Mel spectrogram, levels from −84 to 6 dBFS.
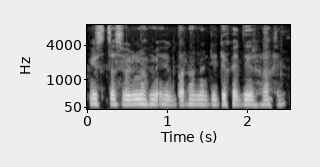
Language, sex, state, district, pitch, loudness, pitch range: Hindi, male, Arunachal Pradesh, Lower Dibang Valley, 125 Hz, -15 LUFS, 120-130 Hz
